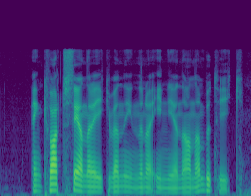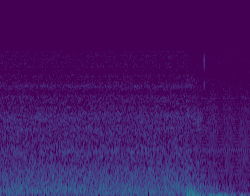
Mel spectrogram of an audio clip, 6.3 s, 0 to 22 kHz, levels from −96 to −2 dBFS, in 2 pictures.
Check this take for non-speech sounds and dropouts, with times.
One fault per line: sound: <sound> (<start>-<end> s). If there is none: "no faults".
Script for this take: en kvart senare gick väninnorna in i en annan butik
no faults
